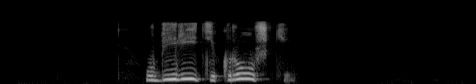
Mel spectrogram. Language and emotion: Russian, angry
